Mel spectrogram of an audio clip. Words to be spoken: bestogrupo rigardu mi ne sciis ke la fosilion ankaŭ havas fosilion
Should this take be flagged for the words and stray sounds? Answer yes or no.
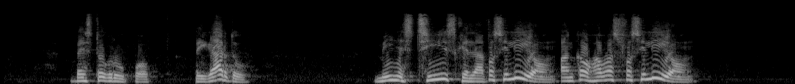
no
